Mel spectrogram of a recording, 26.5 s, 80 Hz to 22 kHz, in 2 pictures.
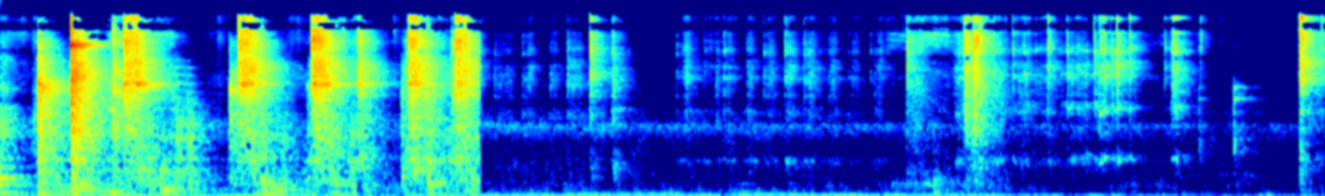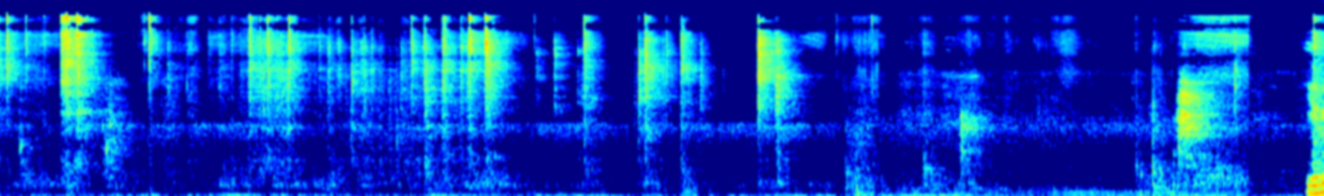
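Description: Hand-tool work on a stripped Honda PCX 125 scooter's engine: a run of loud metal clanks and knocks in the first few seconds, then scattered lighter clicks and taps of tools on bolts and metal parts, with a faint steady high tone behind.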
